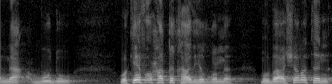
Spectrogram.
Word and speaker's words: نعبد: الباء مضمومه الباء مضمومه الباء مضمومه اؤكد على حركه الباء الباء مضمومه لان الكثير منا او من اسمعهم يقرا الباء مكسوره خطا ليست نعبد وانما نعبد وكيف احقق هذه الضمه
